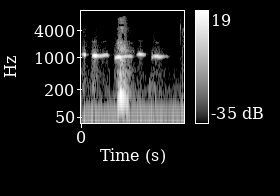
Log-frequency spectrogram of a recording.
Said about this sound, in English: Were you just whistling, don't know much about geography? Geography.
